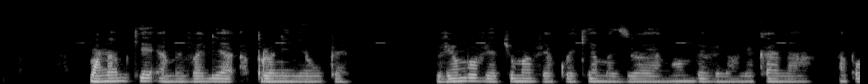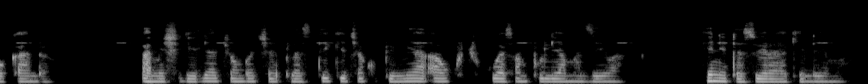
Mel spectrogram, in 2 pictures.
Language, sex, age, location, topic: Swahili, male, 18-24, Kisumu, agriculture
